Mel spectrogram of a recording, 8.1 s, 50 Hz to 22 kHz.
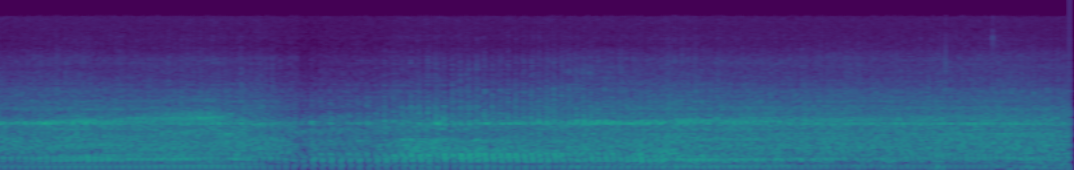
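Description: Kawasaki KLR650's single-cylinder four-stroke engine running steadily while riding, dipping briefly about two seconds in before pulling again.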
